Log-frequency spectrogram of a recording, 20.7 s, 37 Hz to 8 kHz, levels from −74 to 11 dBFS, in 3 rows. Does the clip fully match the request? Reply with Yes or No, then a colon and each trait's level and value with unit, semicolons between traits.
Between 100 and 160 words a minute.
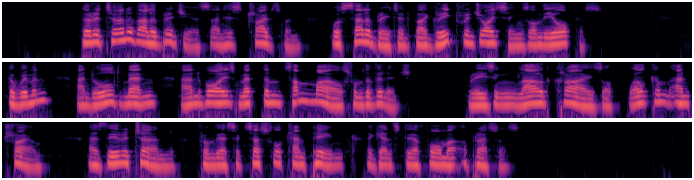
Yes: slow, 135 wpm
